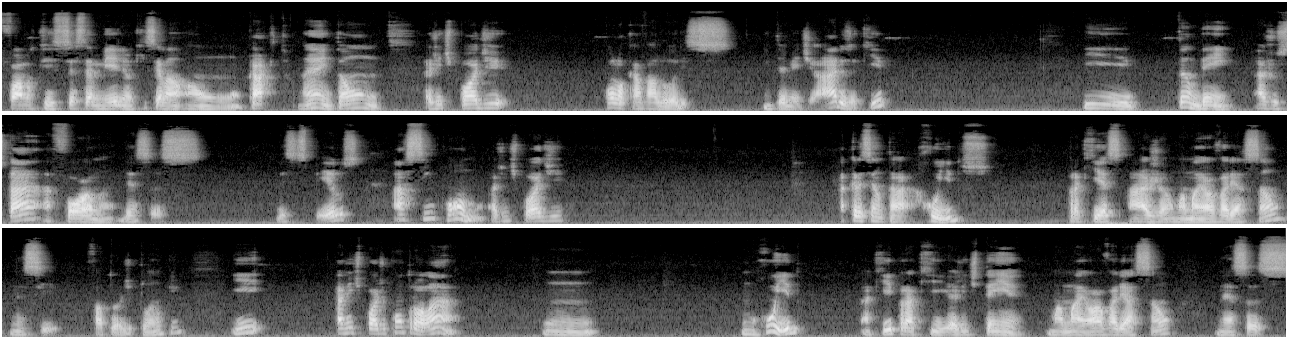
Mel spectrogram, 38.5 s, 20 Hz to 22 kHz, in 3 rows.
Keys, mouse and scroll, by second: 0.2-0.9 middle drag, 1.4 ctrl+middle click, 3.5-9.2 drag, 10.5-16.3 drag, 16.7 middle click, 19.3 middle click, 21.1 click, 23.0 click, 23.8-26.8 drag, 27.2 click, 27.9 middle click, 28.6 click, 30.2 click, 30.6 middle click, 32.2-38.5 drag.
